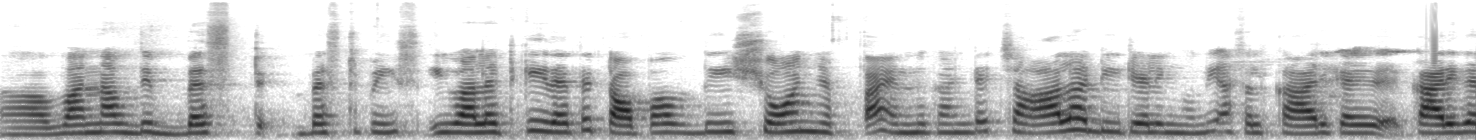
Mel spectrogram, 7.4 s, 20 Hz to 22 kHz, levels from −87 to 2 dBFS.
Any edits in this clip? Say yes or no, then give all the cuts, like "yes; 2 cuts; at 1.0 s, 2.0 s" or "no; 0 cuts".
no; 0 cuts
